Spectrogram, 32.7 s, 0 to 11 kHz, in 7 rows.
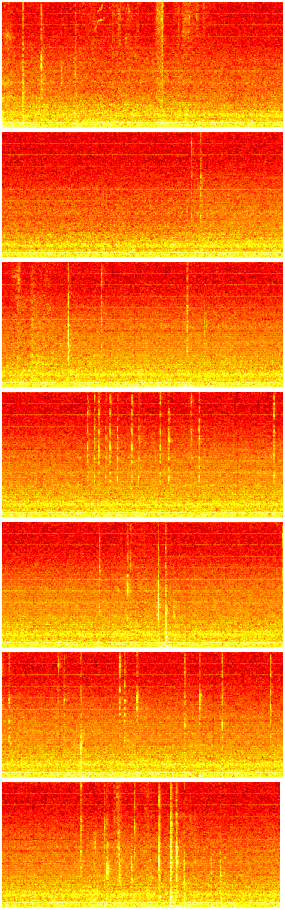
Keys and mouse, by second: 24.7 r, 31.1 KP_1, 31.7 KP_3.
